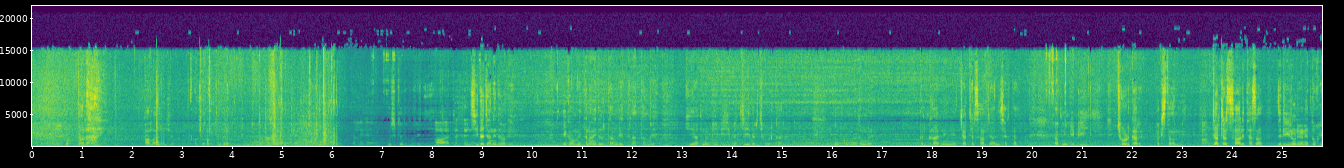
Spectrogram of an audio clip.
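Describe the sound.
A car engine hums steadily throughout, with people, including two workers, talking inside the vehicle over the low rumble; a brief dip in the noise comes early before the drone resumes.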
